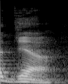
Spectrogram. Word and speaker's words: ज्या: ज्या का उच्चारण, क्योंकि ये ज्या जो है आधा जा आधा या और आ मिलकर बना है, इसको लोग ज्ञा बोलते हैं। क्या बोलते हैं? ज्ञा। लेकिन यह है क्या? ज्या।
